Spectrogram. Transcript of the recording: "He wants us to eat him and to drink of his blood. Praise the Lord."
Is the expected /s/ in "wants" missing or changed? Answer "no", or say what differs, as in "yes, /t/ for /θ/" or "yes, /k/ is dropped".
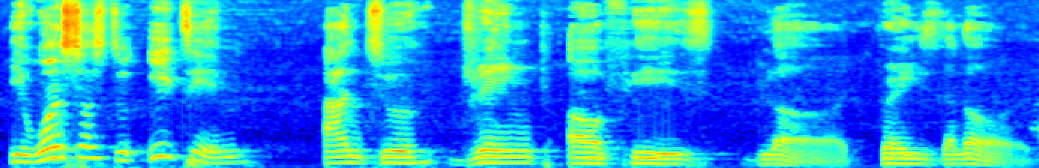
no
